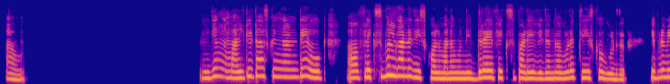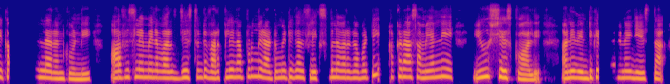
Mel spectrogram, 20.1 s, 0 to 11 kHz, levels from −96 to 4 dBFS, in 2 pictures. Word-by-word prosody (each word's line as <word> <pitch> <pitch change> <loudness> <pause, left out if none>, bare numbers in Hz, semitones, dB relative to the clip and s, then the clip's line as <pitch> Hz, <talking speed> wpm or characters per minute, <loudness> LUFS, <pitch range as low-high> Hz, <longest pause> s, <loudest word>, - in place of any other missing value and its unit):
అవును. 200 -1 -3 2.7
నిజంగా. 290 +5 -2
మల్టీటాస్కింగ్ 310 +4 -1
అంటే 290 +3 -3 0.2
ఓక్ 250 -3 -2 0.4
ఆహ్, 260 0 +1
ఫ్లెక్సిబుల్‌గానే 325 +3 +3
దీసుకోవాలి 235 -2 0
మనం. 230 +1 +3 0.2
నిద్ర 235 +3 +2
ఎఫెక్ట్స్ 255 -1 -4
పడే 240 -1 +2
విధంగా 230 +1 +1
గూడా 260 +2 +1
తీసుకోకూడదు. 215 -6 0 0.4
ఇప్పుడు 260 +3 0
మీకు 280 -1 -2
ఆఫీస్ - - -77
వెళ్లారనుకోండి, 225 -6 +2 0.5
ఆఫీస్‌లో 285 +2 -1
ఏమైనా 275 -1 0
వర్క్ 250 -1 +1
జేస్తుంటే 275 +2 0
వర్క్ 245 +1 -2
లేనప్పుడు 290 +1 -1
మీరు 295 -3 +1
ఆటోమేటిక్‌గా 270 +3 -1
ఫ్లెక్సిబుల్ 265 +3 -1
అవర్ 265 -1 0
గాబట్టి, 260 +8 -1 0.2
అక్కడ 305 +1 -1
ఆ 290 - +1
సమయాన్ని 275 +4 +1 0.5
యూజ్ 305 +2 +4
చేసుకోవాలి. 210 -8 +3 0.4
ఆ! - - +4
నేను 265 -1 +4
ఇంటికెళ్ళాకనే 260 0 -1
జేస్తా. 230 -1 +1
260 Hz, 115 wpm, -23 LUFS, 235-285 Hz, 2.7 s, యూజ్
